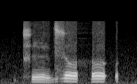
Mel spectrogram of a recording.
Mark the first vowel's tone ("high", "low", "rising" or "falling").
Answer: low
